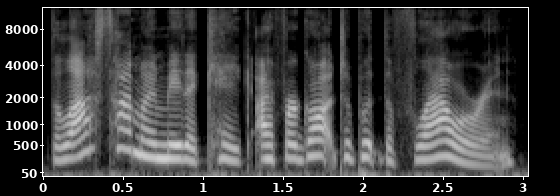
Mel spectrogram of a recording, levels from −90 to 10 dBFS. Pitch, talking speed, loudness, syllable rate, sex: 260 Hz, 275 wpm, -17 LUFS, 5.6 syllables/s, female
